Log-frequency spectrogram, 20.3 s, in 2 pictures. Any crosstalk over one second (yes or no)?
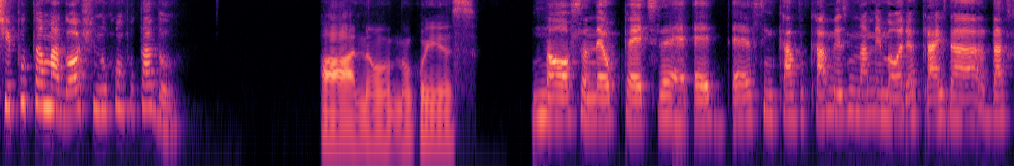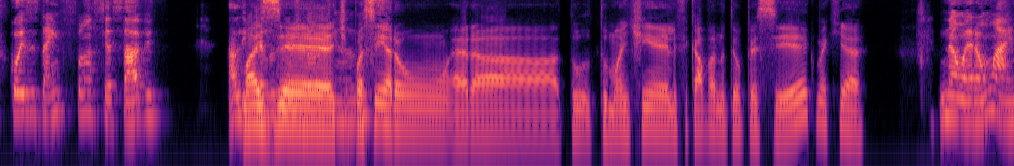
yes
